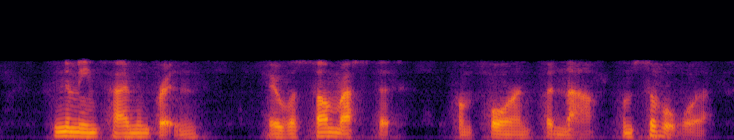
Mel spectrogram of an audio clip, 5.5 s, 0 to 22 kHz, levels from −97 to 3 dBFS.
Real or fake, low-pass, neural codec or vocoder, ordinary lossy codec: fake; 3.6 kHz; codec, 16 kHz, 0.7 kbps, FocalCodec; Opus, 64 kbps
